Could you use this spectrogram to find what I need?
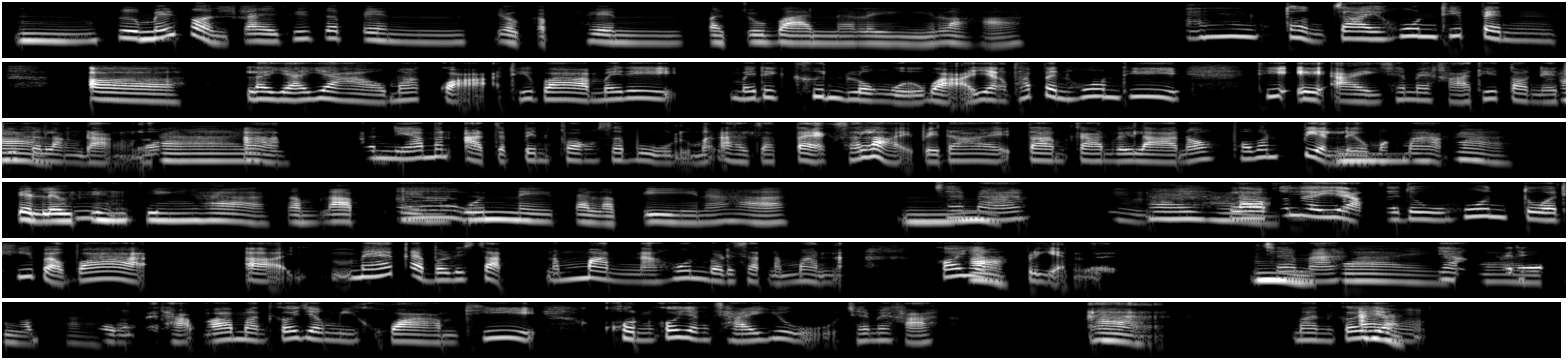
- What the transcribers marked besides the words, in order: "สนใจ" said as "ถนใจ"; laughing while speaking: "สลาย"; tapping
- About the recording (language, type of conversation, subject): Thai, podcast, ถ้าคุณเริ่มเล่นหรือสร้างอะไรใหม่ๆ ได้ตั้งแต่วันนี้ คุณจะเลือกทำอะไร?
